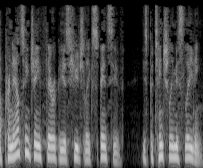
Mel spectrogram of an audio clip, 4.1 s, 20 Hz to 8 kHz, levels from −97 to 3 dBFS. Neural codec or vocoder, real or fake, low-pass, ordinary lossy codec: none; real; 7.2 kHz; MP3, 32 kbps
